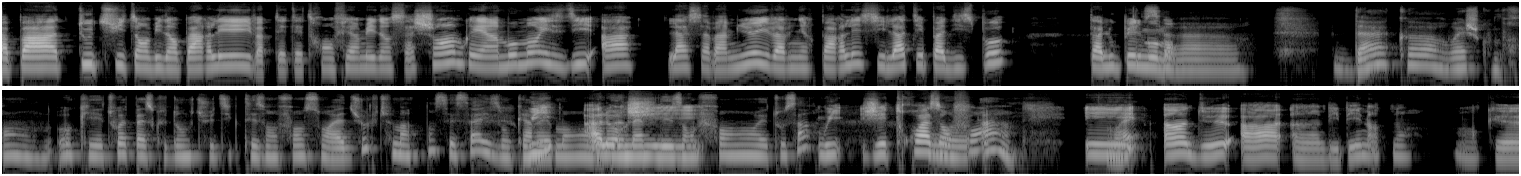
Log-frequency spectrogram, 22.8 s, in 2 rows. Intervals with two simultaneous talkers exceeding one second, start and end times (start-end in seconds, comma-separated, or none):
15.3-16.7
